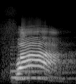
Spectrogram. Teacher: Karena ucapannya bibir bawah ketemu dengan gigi atas.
